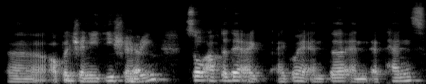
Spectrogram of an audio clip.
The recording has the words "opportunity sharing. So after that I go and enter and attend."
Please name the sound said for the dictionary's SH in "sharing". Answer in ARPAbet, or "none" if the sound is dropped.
SH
